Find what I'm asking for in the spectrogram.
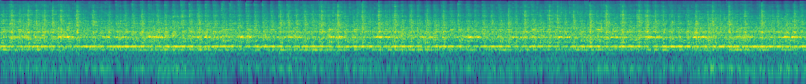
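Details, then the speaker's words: Sewing machine quilting a quilt on a frame, bouncing too much; owner thinks something is too loose. Busy, rapid stitching chatter with a rattly beat about twice a second. Excessive bounce. "Now, I don't know if you could see that there's a lot of bouncing. So, I need to figure that out, which means something is too loose. Like, it's supposed to bounce, but there's too much bounce."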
